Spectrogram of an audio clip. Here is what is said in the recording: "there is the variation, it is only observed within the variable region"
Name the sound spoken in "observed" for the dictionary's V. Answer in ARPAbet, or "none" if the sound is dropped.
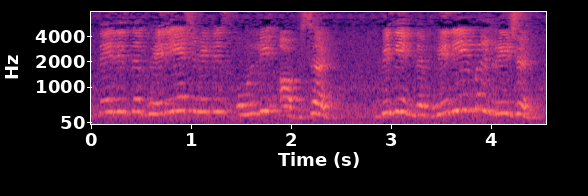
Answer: none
